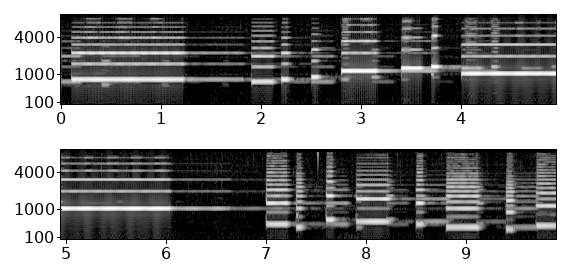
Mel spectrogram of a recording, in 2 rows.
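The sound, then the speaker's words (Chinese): The '1950s sci-fi film' synth lead preset on a keyboard's smart piano, used to imitate a euphonium: a retro, theremin-like lead plays a slow melody with long sustained, gliding notes that turn into shorter, quicker stepping notes near the end, with no voices. “所以我们现在听到的是一个五十年代科幻片，我们听听看，大家觉得像不像，好不好？”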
